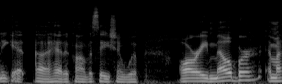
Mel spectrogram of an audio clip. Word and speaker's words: Ari Melber: he sat down he had a conversation with Ari melbour am I saying it right Ari melber yeah Ari melber uh during Miami art week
